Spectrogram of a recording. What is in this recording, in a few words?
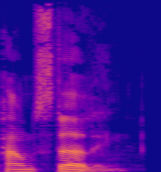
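"pound sterling", British English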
